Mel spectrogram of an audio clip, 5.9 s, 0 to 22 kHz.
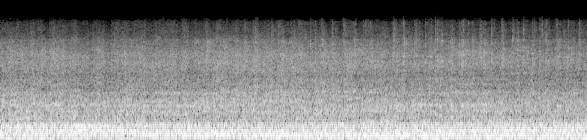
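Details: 465 ci V8 race engine started for the first time in three years, after getting better fuel pressure: deep, loud, steady rumble with a lumpy race-cam beat, firing evenly with no knocks or misses. It sounds big and runs healthy.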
